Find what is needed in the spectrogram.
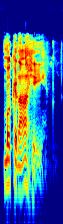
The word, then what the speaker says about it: Mycenae: Because Mycenae, or as I would pronounce it in ancient Greek, Mukanahi, Mycenae was the city of Agamemnon, who was the leader of the Greeks at Troy.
